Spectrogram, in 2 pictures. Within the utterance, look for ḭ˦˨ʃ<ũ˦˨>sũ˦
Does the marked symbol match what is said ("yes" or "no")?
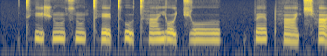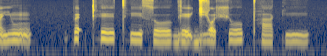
no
